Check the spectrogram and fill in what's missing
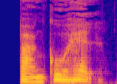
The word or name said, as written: bankohal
